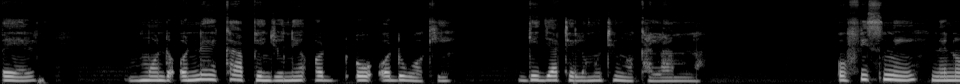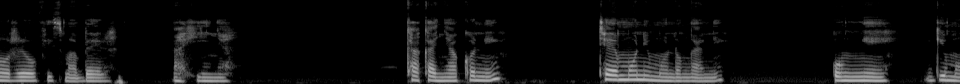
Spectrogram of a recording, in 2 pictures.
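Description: Speech, with channel delay (comb filtering) from 0.0 to 6.97 s: one channel arrives roughly 5 ms late, and summing to mono cancels shared content at evenly spaced frequencies, the first notch near 100 Hz. The result sounds hollow and phasey until the channels realign.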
